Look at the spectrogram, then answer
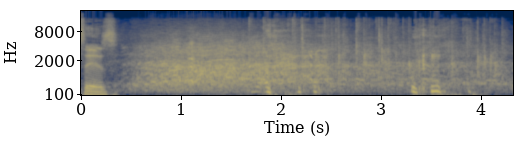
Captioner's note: laughter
